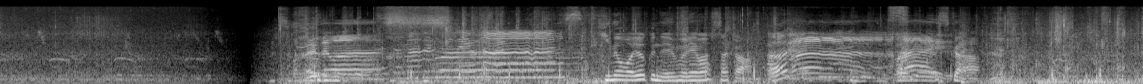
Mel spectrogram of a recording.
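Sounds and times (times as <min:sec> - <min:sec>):
outdoor noise: 0:00.0 - 0:11.4
small birds chirping in the morning: 0:00.2 - 0:02.4
laughter: 0:02.8 - 0:05.9, 0:07.7 - 0:10.2
speech: 0:03.1 - 0:04.0, 0:06.0 - 0:08.1, 0:09.0 - 0:10.2.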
